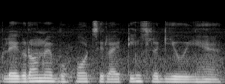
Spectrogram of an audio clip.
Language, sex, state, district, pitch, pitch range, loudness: Hindi, male, Arunachal Pradesh, Lower Dibang Valley, 130 Hz, 120-135 Hz, -15 LUFS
